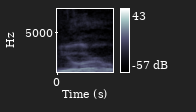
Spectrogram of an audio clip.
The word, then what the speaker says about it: Euler: And I find for that, I would recommend like something like Project Euler or Euler, depending on how you say it.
